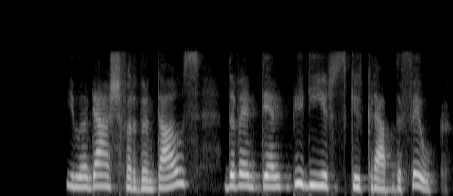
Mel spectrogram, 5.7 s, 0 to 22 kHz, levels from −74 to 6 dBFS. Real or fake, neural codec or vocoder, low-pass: fake; codec, 16 kHz, 0.5 kbps, X-Codec, WavLM features, trained on Multilingual LibriSpeech; 7.2 kHz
